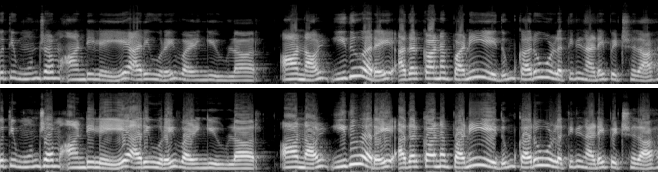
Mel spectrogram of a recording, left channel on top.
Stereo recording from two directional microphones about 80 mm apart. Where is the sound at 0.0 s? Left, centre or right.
Right.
